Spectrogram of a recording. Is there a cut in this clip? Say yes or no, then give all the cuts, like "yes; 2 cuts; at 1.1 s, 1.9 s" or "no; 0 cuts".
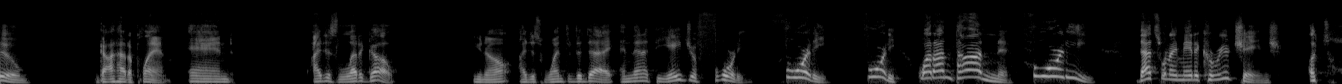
yes; 1 cut; at 1.8 s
